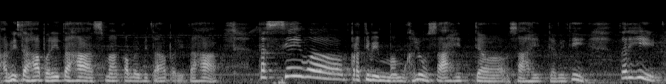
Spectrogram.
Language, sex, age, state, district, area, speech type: Sanskrit, female, 45-60, Maharashtra, Nagpur, urban, spontaneous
